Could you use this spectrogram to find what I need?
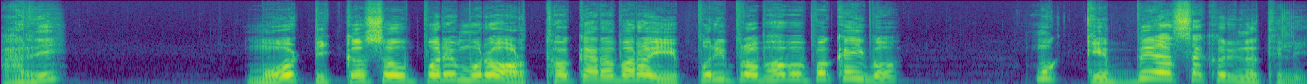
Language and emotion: Odia, surprised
